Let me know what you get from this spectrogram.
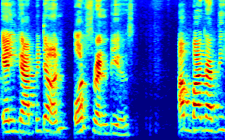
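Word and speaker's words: El Capitan: तो यूएस का जो सुपर कंप्यूटर है इसका नाम है एल कैपिटान। स्पेलिंग में कैप्टन नहीं है, एल कैपिटान कर है।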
